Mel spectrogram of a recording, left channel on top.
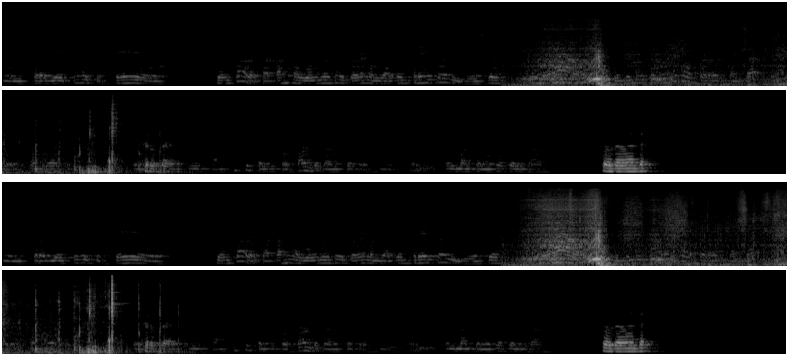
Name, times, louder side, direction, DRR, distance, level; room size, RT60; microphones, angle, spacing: voice 1, 0.0-1.7 2.1-8.9 9.2-13.3, equal, 35° left, 1.4 m, -57 dB
sound 1, 5.0-9.8, right 6 dB, 60° right, 0.4 m, -42 dB
voice 2, 9.3-9.6 13.8-14.3, equal, 10° left, 0.8 m, -41 dB
7.2 x 4.4 x 5.9 m
head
